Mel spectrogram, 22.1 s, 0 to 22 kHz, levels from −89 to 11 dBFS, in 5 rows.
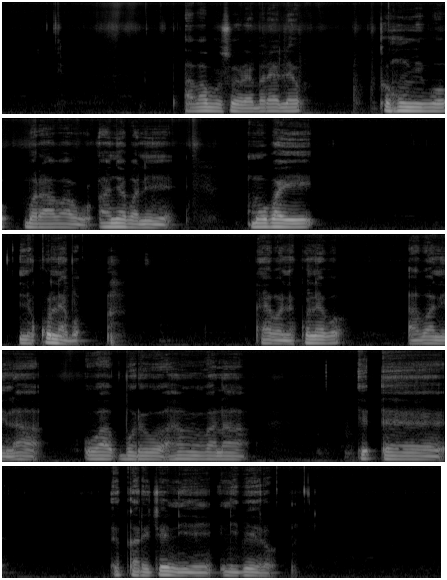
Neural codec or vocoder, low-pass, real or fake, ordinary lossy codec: none; none; real; none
